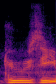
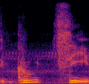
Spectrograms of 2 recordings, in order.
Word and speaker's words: Guzzi: It's not Guzzi, by the way. It's Guzzi, like pizza. 2 Z's are pronounced as a T.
